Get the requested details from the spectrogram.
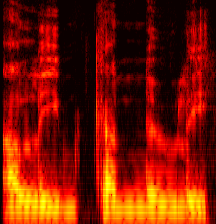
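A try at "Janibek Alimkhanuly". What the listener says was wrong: Janibek Alim Hanala. Nah, Hanala. No, there's no Kalu. It's Hanala. You don't even have to say the K. It's silent. Yeah, it's Hanala. Hanala.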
